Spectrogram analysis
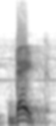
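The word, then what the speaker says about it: debt: से पूर्व यानी कि टी के पहले अगर बी रहे तो वो भी उस परिस्थिति में भी बी जो है साइलेंट हो जाएगा तो यहां पे है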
